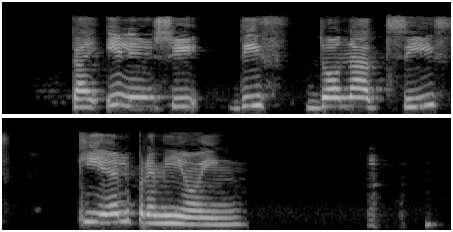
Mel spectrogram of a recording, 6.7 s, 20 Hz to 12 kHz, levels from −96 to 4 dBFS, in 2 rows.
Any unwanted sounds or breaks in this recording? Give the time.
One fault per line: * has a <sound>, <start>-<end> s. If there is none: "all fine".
* has a laugh, 6.1-6.4 s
